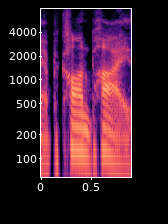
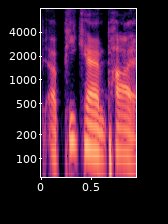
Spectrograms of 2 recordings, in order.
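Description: First: "pecan" said as puh-KAHN; "pecan" with a weak first syllable and an open "kahn"; puh-KAHN pronunciation. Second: "pecan" said as PEE-can; "pecan" with a long ee and "can" as in tin can; PEE-can pronunciation. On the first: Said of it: "So pecan pie is". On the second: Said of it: "I used to say pecan". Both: Real, not acted.

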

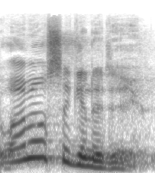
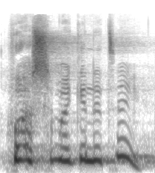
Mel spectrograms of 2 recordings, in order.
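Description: First: Said in the usual way. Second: Same question pitched much higher, pleading; rising despair. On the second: Retold or imitated. Vicar repeating his question to the congregation, higher and pleading. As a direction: throw it up high like a helpless plea.

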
